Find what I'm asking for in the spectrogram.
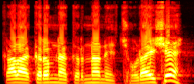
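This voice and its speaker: A furious, commanding king, as a man puts him on in a told folk tale, barking orders in a raised voice. He sounds fairly high for a man. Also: fairly even intonation, normal speed, clear, resonant tone, lightly acted. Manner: shouting orders. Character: angry commanding male king.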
